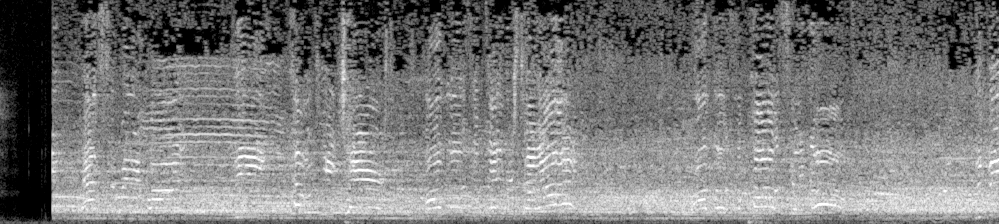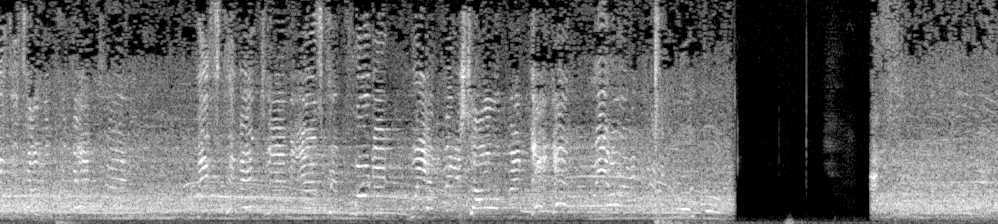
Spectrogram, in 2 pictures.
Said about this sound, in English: And people were screaming, you know, give me your a's, your ayes and give me your nays. And people were screaming, no, no, no. And she just ignored them.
